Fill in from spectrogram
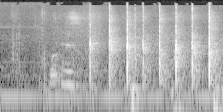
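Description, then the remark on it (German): A single person claps their hands about eight times in a steady, even rhythm, fairly loud, preceded by a brief faint murmur of voice. “Ich applaudiere.”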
